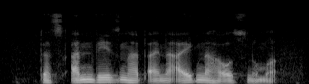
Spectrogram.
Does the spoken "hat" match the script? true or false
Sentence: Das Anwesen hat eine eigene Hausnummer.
true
